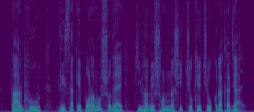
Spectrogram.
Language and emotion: Bengali, neutral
